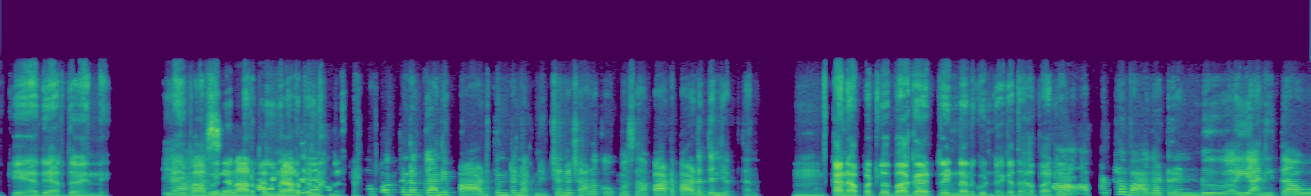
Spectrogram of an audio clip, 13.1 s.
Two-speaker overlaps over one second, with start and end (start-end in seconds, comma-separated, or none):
1.7-3.6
